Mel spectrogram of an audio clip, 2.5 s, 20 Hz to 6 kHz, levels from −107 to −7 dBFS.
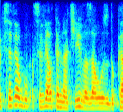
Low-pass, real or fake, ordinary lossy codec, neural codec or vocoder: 5.4 kHz; real; Opus, 32 kbps; none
